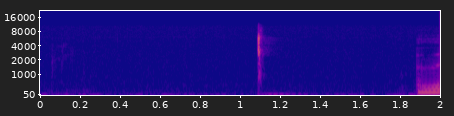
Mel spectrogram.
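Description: A single sharp click of a computer mouse button about a second in, against quiet room tone.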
